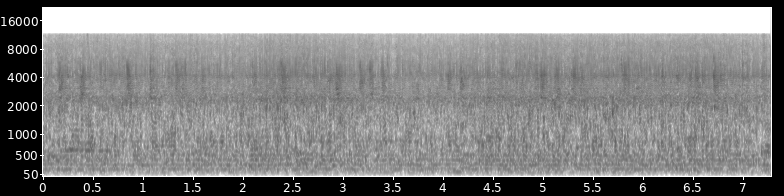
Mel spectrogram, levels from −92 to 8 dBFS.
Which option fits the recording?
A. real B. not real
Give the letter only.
B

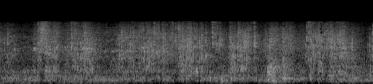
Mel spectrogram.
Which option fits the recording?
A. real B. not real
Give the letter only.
A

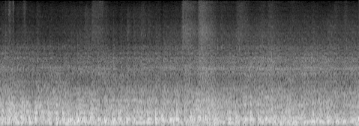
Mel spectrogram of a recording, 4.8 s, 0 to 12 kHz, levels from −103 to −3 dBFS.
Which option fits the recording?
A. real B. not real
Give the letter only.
B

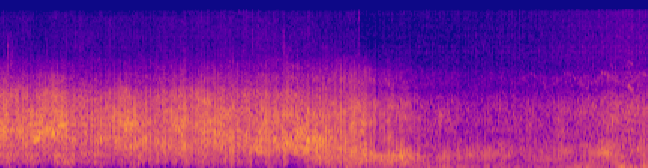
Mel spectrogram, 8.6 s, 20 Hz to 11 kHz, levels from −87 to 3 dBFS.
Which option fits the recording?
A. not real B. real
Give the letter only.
A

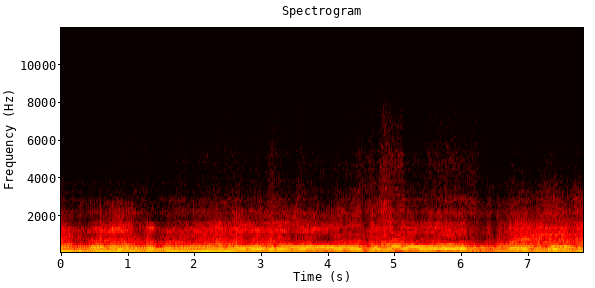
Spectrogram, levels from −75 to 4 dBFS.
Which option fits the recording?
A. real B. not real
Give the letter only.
B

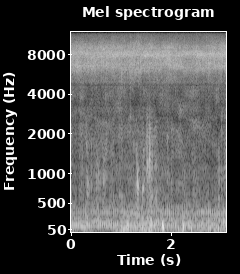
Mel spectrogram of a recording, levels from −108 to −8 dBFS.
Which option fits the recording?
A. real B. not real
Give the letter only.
B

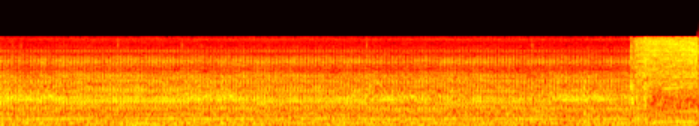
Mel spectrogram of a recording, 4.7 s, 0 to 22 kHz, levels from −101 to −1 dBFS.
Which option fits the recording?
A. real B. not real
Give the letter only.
A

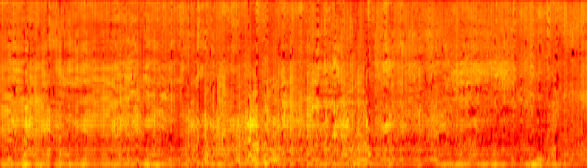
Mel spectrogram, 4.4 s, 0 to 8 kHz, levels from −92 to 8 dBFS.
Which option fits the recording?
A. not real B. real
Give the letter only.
A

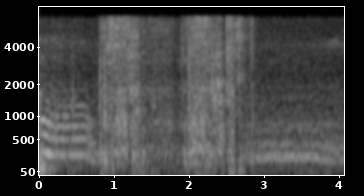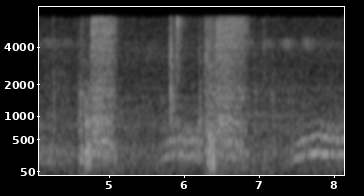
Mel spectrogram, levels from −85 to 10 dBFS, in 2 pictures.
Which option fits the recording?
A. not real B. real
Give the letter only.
B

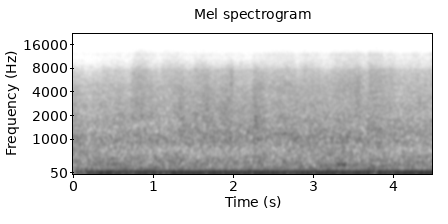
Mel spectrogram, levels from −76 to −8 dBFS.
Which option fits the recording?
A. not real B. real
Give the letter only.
A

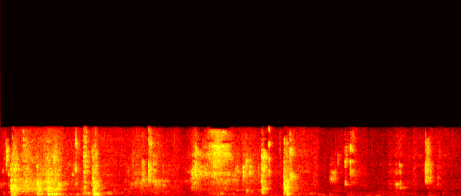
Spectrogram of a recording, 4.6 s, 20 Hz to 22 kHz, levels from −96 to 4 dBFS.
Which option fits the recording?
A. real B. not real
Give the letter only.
B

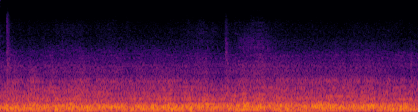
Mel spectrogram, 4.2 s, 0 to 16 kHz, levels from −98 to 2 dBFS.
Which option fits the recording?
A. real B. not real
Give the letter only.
B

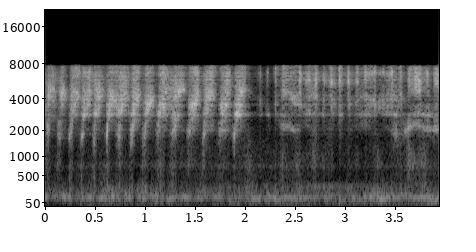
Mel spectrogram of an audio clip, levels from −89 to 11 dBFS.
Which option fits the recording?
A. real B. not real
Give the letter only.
B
